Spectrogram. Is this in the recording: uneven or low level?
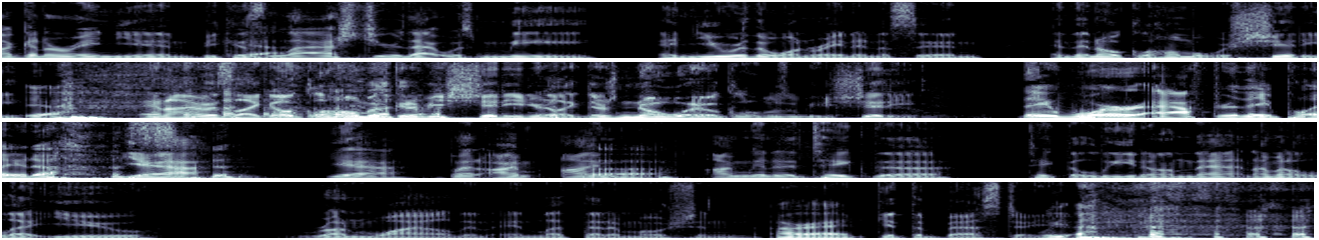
no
